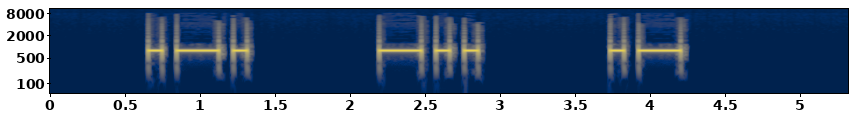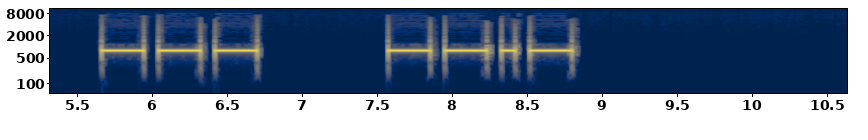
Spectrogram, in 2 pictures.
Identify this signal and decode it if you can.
Morse code, heard as a keyed tone, about 13 wpm, spaced as for 6 wpm, 800 Hz. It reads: RDAOQ
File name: LEZIONI / 5 LBVC / 5 LB ws 12wpm 3034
